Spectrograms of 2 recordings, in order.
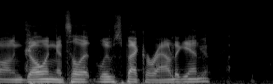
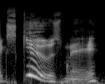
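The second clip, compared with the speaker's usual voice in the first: strut through in a put-on Southern accent; mock Southern accent; 6 semitones higher, 6 dB louder than usual. Describing a strutting farmer in a Southern accent. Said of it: "They don't even have Southern accents in Nebraska".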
